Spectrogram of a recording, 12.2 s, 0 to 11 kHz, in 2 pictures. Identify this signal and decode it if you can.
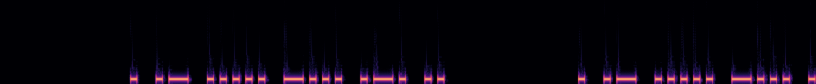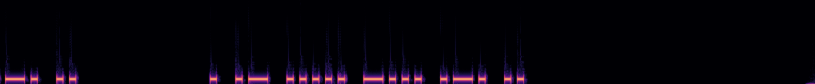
Morse code, heard as a keyed tone, about 25 wpm, 700 Hz. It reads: EA5BRI EA5BRI EA5BRI
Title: DXCC-100 Call Signs - 6 Characters - Repeated 3x - 25wpm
